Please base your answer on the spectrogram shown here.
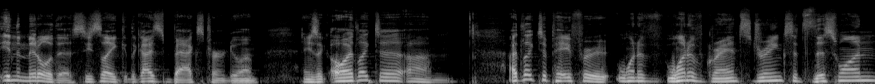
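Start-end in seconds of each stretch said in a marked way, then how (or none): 3.3-8.8 put-on eager, obliging, helpful tone, pitched up. Retelling what Zach said to the guy, imitating Zach's helpful tone. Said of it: "he says in a tone like he's about to help the guy".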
